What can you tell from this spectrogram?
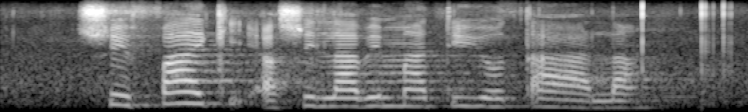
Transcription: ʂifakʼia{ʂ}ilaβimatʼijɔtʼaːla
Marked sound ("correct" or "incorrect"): correct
